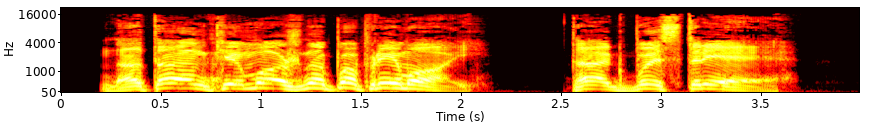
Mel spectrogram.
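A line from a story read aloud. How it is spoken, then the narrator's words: Growl. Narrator (Russian): рыкнул Лежаков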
